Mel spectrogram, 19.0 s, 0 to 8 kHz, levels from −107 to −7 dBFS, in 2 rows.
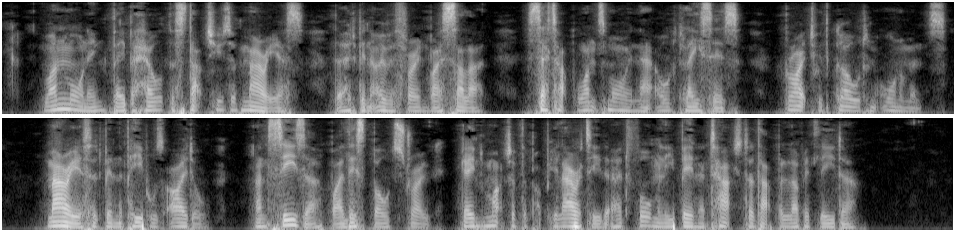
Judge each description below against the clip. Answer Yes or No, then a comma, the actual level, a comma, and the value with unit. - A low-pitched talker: Yes, low, 100 Hz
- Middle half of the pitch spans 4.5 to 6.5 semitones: No, average, 2.7 semitones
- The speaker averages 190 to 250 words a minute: No, average, 165 wpm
